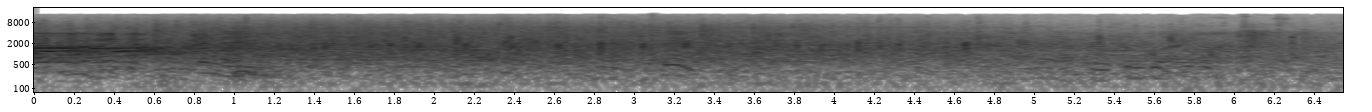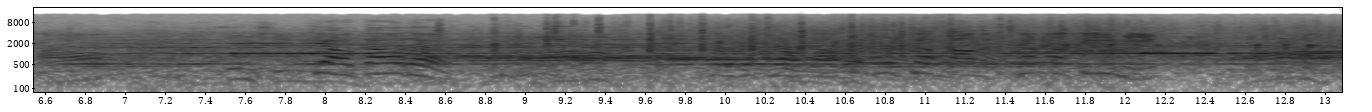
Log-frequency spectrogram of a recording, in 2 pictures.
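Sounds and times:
crowd applause: 0.0 - 6.0, 8.6 - 13.0.

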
